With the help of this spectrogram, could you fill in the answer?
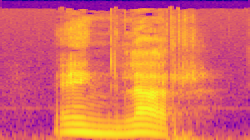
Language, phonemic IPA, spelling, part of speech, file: Swedish, /ˈɛŋːɛl/, ängel, noun, Sv-ängel.ogg
- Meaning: an angel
